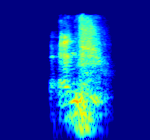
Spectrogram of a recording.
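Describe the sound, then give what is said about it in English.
A single sharp sneeze bursts out, a short explosive blast lasting about half a second, with silence before and after and no one talking. “Bless you.”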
